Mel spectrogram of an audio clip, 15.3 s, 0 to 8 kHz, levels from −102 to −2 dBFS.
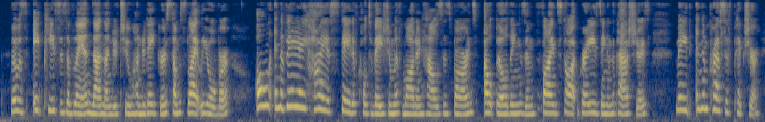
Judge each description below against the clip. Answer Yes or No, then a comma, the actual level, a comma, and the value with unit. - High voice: Yes, high, 230 Hz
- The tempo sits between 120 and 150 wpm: Yes, average, 145 wpm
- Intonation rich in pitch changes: No, average, 3.5 semitones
